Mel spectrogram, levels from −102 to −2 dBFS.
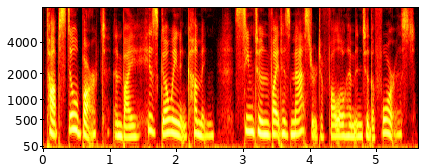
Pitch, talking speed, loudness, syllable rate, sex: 220 Hz, 215 wpm, -19 LUFS, 5.5 syllables/s, female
